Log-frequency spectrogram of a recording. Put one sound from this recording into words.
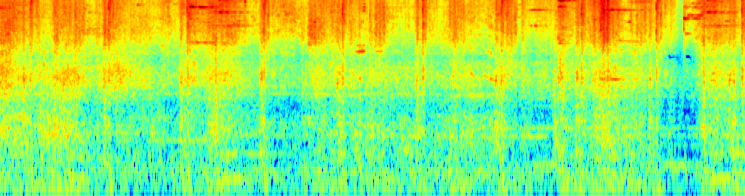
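Sharp game combat hits land again and again in a steady rhythm.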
